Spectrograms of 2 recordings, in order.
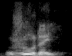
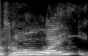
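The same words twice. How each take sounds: First: "ruray" with a second R, no glide; Apurímac pronunciation. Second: "ruway" with a W glide, high and loud; Cusco pronunciation. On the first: Teacher showing the Apurímac form, "ruray" with R. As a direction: tap an R in the middle of "ruray". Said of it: "en Apurímac dicen". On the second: Teacher showing the Cusco form, "ruway" with W. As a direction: lift "ruway" high, stretching the W. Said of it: "decimos en Cusco". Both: Shown as a demonstration.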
